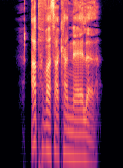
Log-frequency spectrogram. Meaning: nominative/accusative/genitive plural of Abwasserkanal
- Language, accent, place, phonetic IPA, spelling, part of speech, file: German, Germany, Berlin, [ˈapvasɐkaˌnɛːlə], Abwasserkanäle, noun, De-Abwasserkanäle.ogg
